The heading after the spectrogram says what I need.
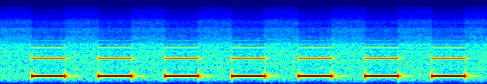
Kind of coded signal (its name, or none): telephone call progress tone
